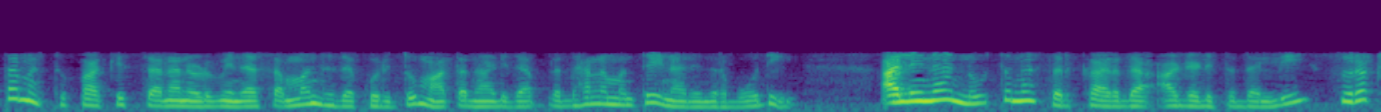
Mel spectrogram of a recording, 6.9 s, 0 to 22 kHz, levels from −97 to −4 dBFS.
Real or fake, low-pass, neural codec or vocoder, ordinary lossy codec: real; 3.6 kHz; none; none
